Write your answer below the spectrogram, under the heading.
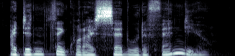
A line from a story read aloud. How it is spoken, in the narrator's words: a bewildered Constance murmuring apologetically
